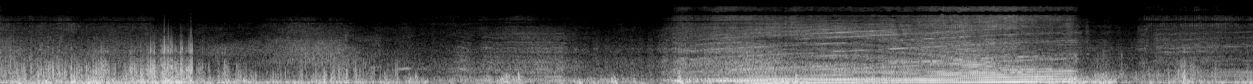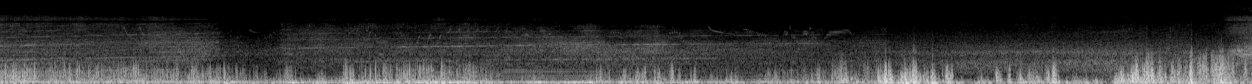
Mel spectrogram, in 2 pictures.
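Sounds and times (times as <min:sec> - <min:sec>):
wind buffeting microphone: 0:00.0 - 0:25.0
rally car engine passing: 0:03.2 - 0:13.7.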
